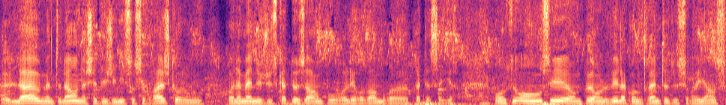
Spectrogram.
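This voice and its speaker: A man talks at a moderate pace in a fairly high pitch with ordinary pitch variation, noticeable background noise behind him. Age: 60s. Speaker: retired cattle farmer. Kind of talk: casual interview. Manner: halting, many hesitations.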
